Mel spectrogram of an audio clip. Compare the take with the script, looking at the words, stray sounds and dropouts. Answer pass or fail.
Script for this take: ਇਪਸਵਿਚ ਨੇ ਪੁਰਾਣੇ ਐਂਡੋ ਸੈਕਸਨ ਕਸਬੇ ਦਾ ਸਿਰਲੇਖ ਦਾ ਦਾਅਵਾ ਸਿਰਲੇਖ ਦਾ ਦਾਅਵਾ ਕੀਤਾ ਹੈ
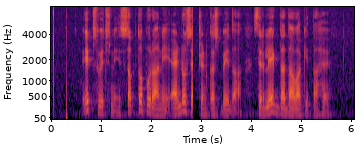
fail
